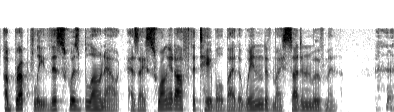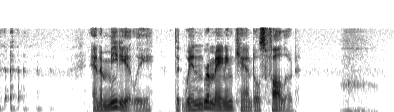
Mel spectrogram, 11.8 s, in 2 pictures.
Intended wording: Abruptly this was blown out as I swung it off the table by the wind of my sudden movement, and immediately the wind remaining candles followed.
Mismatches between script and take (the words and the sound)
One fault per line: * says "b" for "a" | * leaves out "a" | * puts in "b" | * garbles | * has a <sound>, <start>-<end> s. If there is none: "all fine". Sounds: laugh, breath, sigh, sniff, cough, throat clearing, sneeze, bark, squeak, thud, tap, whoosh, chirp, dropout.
* has a laugh, 5.6-6.7 s
* has a breath, 11.0-11.6 s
